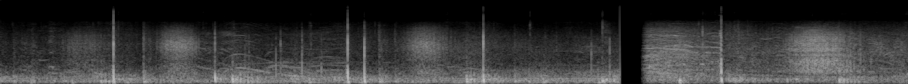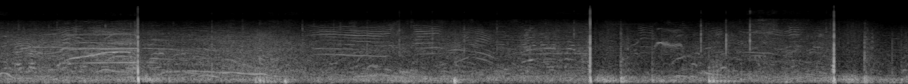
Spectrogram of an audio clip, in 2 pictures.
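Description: Aerial firework shells bursting, a sharp bang every few seconds, over the chatter of a crowd of spectators. The sound cuts out completely for a moment about six seconds in.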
